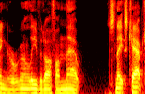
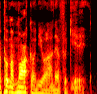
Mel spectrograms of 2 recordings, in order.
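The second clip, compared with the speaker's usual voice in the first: delivered like a movie gangster. Recounting a scene, the speaker quotes what she said, in a gangster voice. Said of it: "Did you say it like that, like a gangster?".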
